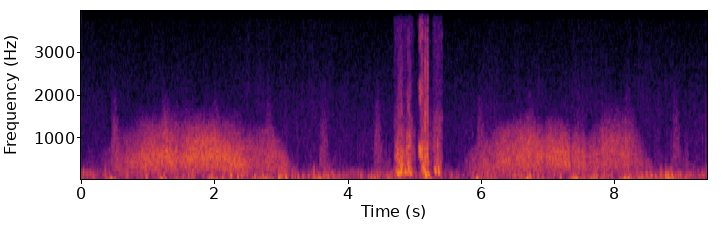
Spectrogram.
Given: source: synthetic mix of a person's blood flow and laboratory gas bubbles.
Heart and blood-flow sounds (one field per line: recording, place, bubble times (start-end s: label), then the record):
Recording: Doppler ultrasound of blood flow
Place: subclavian vein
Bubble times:
4.69-5.01 s: bubbles
5.04-5.42 s: bubbles
From the record:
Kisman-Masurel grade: 213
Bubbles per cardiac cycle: several, 3 to 8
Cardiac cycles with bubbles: 1 to 10%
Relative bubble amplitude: loud (0.450 to 0.775)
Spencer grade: 1 (occasional bubble signal discernible with the cardiac motion signal, with majority of cardiac periods free of bubbles)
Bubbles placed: anywhere in the cardiac cycle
